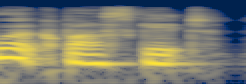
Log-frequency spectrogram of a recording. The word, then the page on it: workbasket: British English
